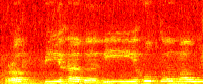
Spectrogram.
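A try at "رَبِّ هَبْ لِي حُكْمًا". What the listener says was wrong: Huk, ya, tidak dipantulkan, jangan hukmau, hukmau, tapi cukup di hams saja. Di hams keluarkan angin sedikit. Hukmau, hukmau. Ada tambahan gunnah di situ.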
